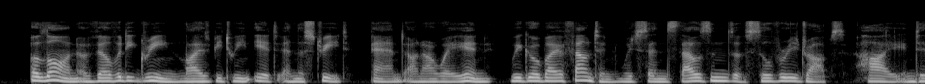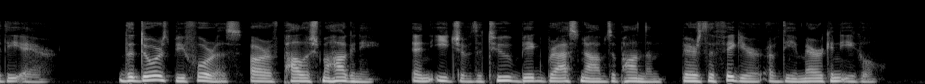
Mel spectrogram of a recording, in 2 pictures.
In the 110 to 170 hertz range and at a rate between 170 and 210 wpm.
Yes: medium, 140 Hz; average, 185 wpm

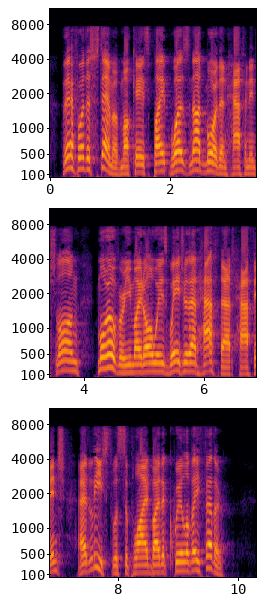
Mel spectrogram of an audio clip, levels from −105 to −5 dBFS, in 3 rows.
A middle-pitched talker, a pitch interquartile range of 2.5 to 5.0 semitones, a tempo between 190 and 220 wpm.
Yes: medium, 160 Hz; average, 4.5 semitones; fast, 205 wpm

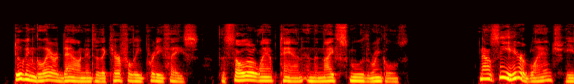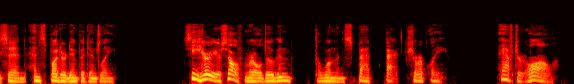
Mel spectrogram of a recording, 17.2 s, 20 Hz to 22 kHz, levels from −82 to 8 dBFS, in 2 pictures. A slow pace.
Yes: slow, 130 wpm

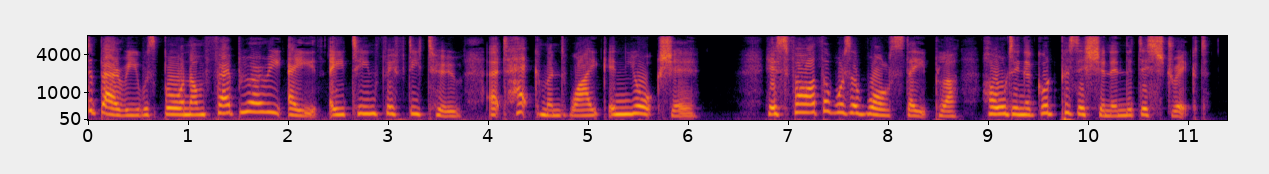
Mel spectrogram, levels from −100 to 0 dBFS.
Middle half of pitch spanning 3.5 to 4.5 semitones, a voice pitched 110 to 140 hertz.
No: average, 4.2 semitones; high, 230 Hz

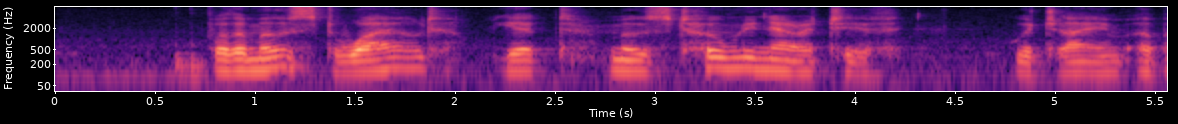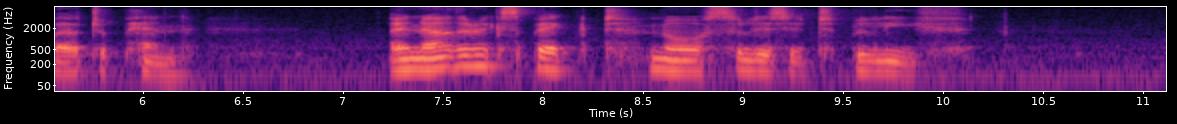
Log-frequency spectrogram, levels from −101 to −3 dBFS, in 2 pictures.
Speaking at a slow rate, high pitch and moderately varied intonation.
No: slow, 110 wpm; low, 130 Hz; average, 3.1 semitones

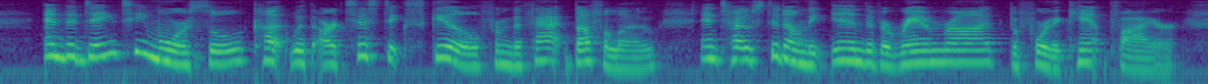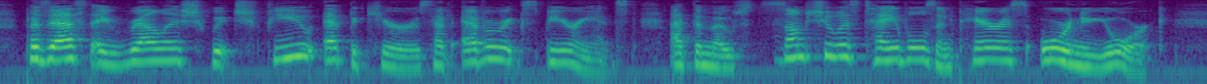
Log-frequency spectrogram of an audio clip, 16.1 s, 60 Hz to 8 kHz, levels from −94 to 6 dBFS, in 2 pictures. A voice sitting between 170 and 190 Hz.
No: high, 225 Hz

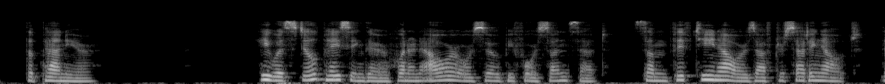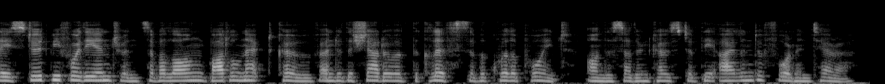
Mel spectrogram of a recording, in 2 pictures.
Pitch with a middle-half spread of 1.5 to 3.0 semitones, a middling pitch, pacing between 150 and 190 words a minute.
Yes: narrow, 2.4 semitones; medium, 170 Hz; average, 160 wpm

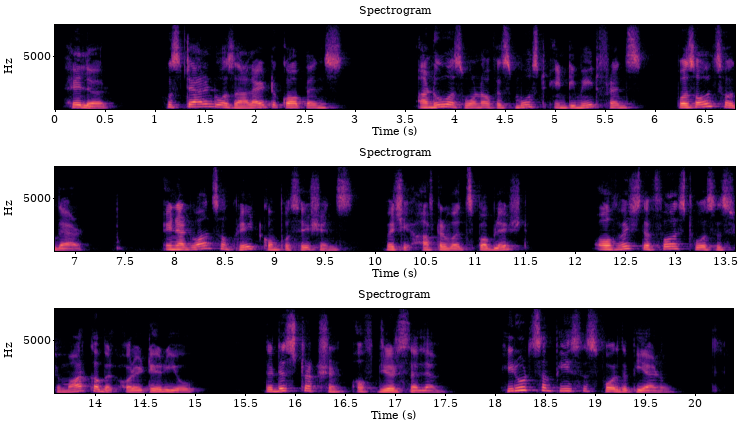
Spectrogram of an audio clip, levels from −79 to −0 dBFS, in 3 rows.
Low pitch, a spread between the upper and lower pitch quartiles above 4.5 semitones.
No: medium, 175 Hz; average, 5.1 semitones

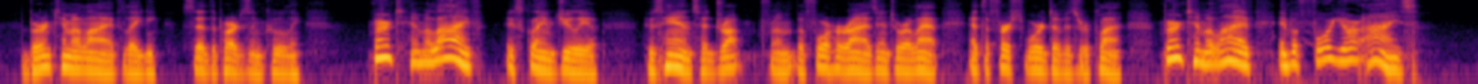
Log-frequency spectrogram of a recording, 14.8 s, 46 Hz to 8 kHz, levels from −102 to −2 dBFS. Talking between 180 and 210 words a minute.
No: average, 155 wpm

